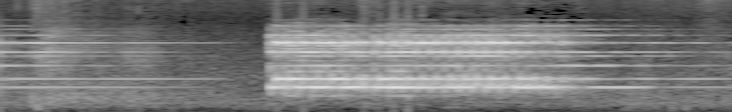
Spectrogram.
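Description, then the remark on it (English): A telephone rings loudly, a sustained electronic trill lasting about a second and a half, following a quieter tone that fades out beforehand. No one speaks. “Oops, that'll be the phone.”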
